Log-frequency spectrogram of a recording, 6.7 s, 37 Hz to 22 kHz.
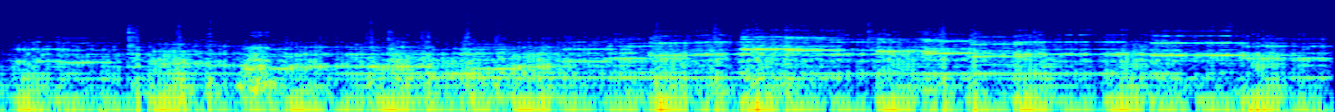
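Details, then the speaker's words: NEC PC Engine Core Grafx II with Super CD-ROM², needing a recap: game music comes through harsh, muffled, distorted and very muted with no clean treble, indicating faulty audio output. "So the music is coming through, but it sounds terrible. Very distorted, very muted."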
